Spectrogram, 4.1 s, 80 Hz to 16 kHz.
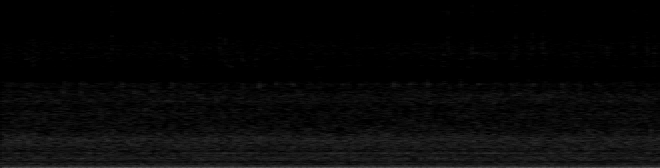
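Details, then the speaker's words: Room Essentials Velocity desk fan F-0411, dated March 2011, single speed: a steady, even low hum with a smooth motor tone and no vibration, rattle or wobble. Running normally. "makes a typical fan noise but no like vibration or anything it's not particularly noisy pretty good breeze coming off of it for what it is"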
